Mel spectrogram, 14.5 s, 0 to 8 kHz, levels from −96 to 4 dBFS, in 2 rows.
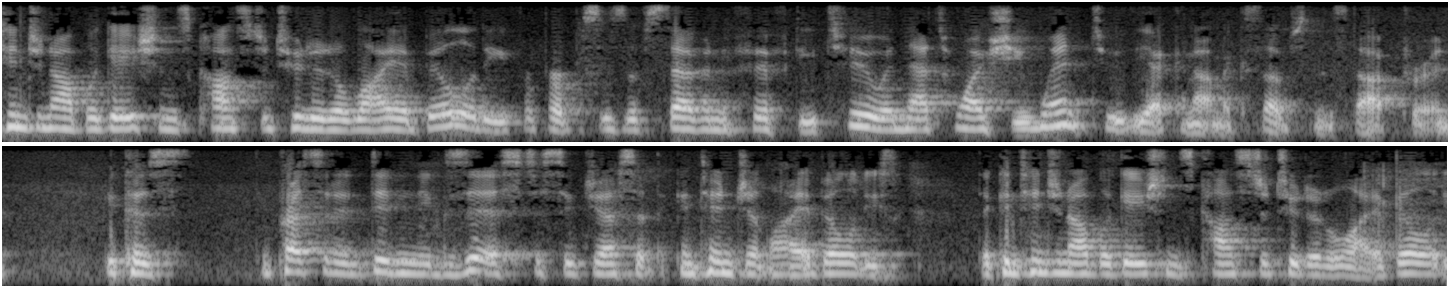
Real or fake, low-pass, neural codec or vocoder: real; 7.2 kHz; none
